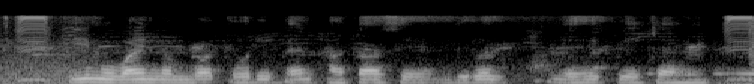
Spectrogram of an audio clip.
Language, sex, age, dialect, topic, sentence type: Bhojpuri, male, 31-35, Northern, banking, statement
